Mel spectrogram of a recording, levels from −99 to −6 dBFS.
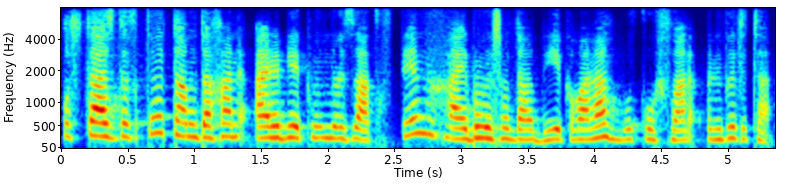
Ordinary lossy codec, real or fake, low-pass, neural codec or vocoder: none; fake; none; codec, 16 kHz, 0.5 kbps, X-Codec, HuBERT features, trained on general audio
